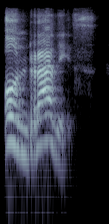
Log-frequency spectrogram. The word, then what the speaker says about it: honradez: Tú no dices honradez ni dices honradez, dices honradez.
